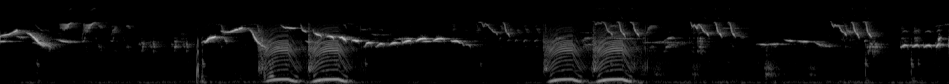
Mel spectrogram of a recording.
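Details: Kept hill blue flycatcher (tledekan) singing in the nyeklek style, with loud, complete fill phrases: high whistled slurs and trills, two pairs of deep arching strokes, then buzzy repeated notes; a human voice may be faintly mixed in.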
